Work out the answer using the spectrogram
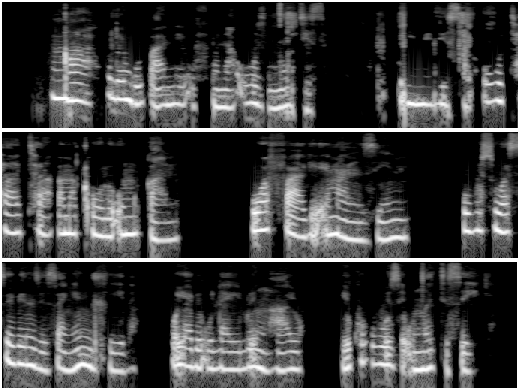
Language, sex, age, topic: North Ndebele, female, 25-35, health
